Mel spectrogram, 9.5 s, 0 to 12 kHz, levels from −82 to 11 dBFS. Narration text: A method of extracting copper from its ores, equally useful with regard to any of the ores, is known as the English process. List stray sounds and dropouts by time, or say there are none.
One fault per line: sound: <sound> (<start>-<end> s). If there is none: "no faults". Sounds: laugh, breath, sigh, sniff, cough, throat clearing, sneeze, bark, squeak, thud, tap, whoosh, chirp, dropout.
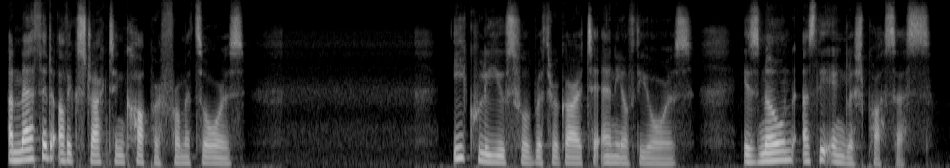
no faults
